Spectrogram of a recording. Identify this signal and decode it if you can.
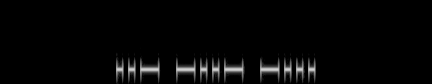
Morse code, heard as a keyed tone, about 21 wpm, 700 Hz. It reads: UXB
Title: Three Letter-Number Combinations - 20wpm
